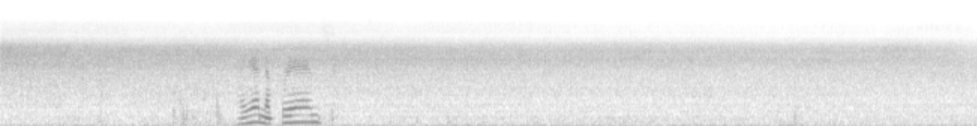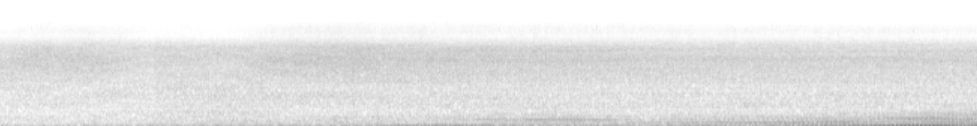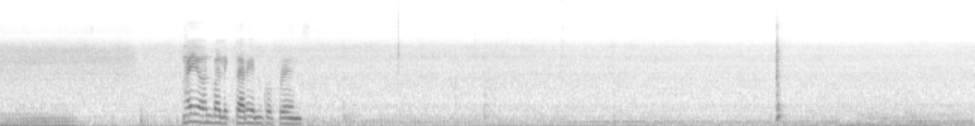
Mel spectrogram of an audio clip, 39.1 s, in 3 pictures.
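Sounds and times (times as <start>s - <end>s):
meat sizzling in a pan: 0.0s - 38.9s
low engine drone: 11.4s - 39.0s.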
